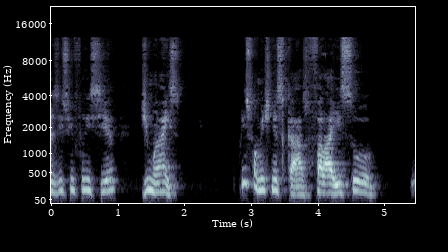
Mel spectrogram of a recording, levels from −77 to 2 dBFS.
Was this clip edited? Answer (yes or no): no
